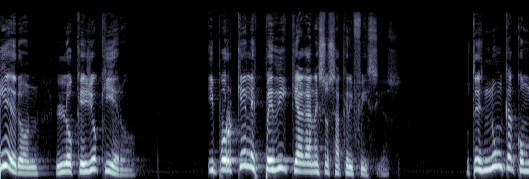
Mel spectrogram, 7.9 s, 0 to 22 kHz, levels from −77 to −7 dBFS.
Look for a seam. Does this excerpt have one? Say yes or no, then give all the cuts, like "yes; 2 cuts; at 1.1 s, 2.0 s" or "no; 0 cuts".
no; 0 cuts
